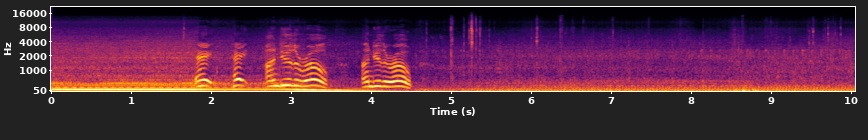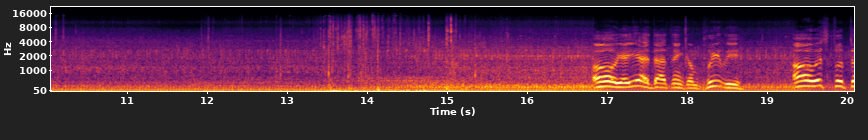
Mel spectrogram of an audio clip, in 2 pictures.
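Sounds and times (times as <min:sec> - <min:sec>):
engine idling: 0:00.0 - 0:20.0
light clicks and rattles: 0:04.6 - 0:07.2, 0:08.5 - 0:10.4.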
